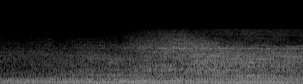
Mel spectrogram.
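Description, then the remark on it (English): A rescue truck drives past in Bondi on its way to rescue somebody, its engine a steady, rumbling drone that swells slightly as it passes. No one speaks. “And in Bondi today, that was the Bondi rescue truck zooping past to rescue somebody.”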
